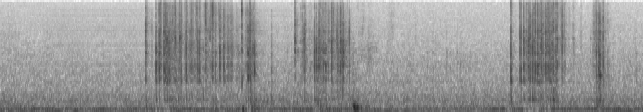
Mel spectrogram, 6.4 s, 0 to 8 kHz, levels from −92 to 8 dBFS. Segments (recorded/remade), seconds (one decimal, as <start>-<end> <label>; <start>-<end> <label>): 0.0-0.5 recorded; 0.5-1.6 remade; 1.6-2.3 recorded; 2.3-2.9 remade; 2.9-6.4 recorded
